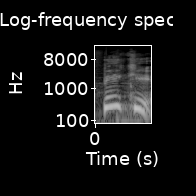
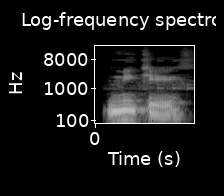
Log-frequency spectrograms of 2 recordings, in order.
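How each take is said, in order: First: It is said high-pitched and spirited. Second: It is said flatly, without spirit.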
